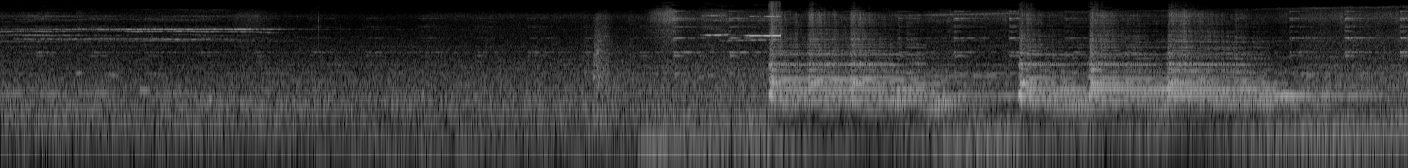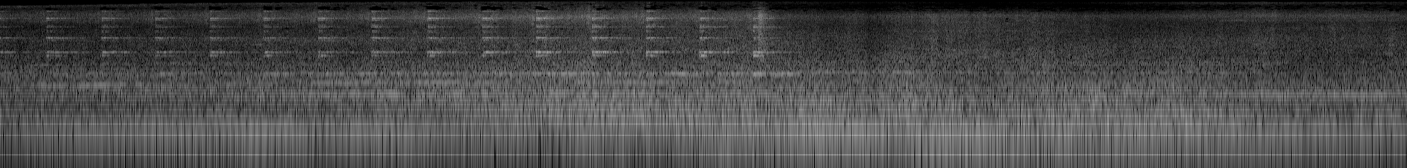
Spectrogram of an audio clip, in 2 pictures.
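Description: A passing passenger train blows its multi-note air horn in two blasts, the second longer, after faint wheel squeal fades early on. The train then runs past with a steady rumble and a regular clicking of wheels over the rails.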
